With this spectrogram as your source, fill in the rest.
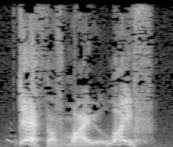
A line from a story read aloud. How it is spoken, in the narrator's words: he cried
